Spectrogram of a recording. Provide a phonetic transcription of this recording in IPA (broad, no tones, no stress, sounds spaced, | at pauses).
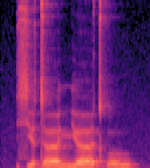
sʲ a d ɜː nʲ ɜː d ɠ o u̯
